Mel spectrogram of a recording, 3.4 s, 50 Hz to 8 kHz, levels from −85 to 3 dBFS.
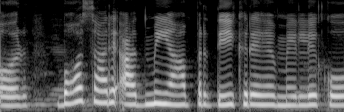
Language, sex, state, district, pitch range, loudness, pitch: Hindi, female, Punjab, Pathankot, 245-270 Hz, -16 LUFS, 255 Hz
